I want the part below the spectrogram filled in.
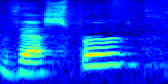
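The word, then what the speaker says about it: VSEPR: this is AEF rated vspr we use usually pronounce it Vesper even though that's you know kind of messing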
